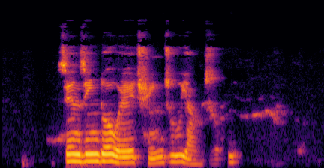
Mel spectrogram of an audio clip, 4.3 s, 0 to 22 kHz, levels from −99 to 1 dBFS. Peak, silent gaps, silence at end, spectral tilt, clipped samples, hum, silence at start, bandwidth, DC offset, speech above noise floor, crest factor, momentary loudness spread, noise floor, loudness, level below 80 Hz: -2 dBFS; none; 0.75 s; -5 dB/octave; under 0.1%; none; 0.75 s; 7.4 kHz; under 0.1%; 44 dB; 16 dB; 20 LU; -60 dBFS; -16 LUFS; -66 dBFS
